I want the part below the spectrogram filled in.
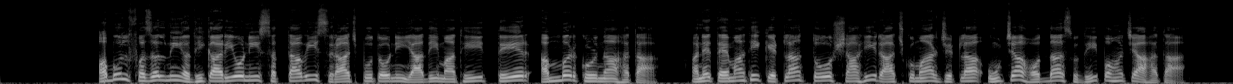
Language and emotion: Gujarati, neutral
